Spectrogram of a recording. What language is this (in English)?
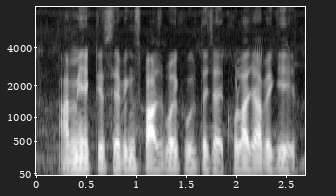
Bangla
